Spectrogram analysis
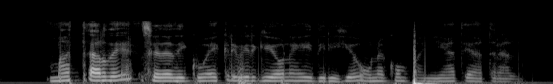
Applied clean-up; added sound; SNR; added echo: none; none; none; none.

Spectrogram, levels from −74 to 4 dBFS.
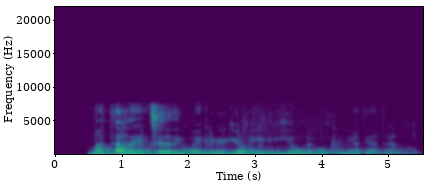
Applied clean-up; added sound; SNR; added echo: neural separator model SepFormer DNS4.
